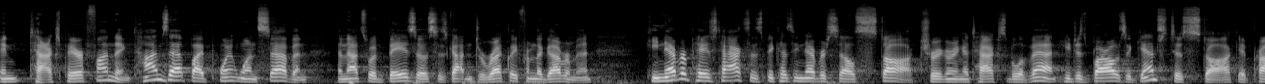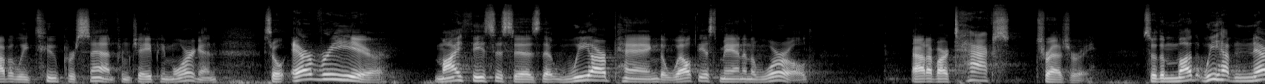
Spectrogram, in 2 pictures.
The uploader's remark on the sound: Recorded live on September 9, 2019 at Code Commerce in New York City.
